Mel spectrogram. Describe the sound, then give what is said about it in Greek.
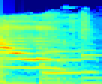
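A single loud cat meow, drawn out and tonal with a slight bend in pitch partway through, heard on its own without any talking. “Ιστορίες για σκύλους, γάτες”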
